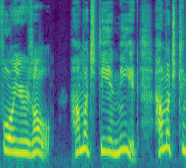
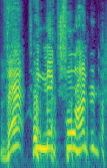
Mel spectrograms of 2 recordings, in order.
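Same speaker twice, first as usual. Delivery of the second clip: mocking scorn; 7 semitones higher than usual. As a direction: sneer at the overpaid art director. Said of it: "And I was like".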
